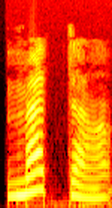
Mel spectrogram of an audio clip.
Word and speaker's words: matin: N, o menos frecuentemente, I, M, O, U, M se pronuncia. un, Por ejemplo, matin, que significa mañana, el principio del día, morning, en inglés.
